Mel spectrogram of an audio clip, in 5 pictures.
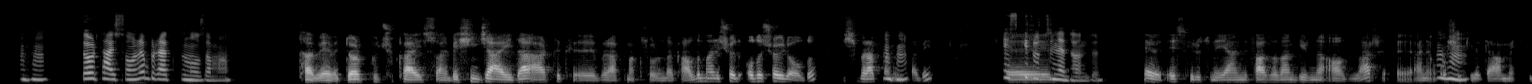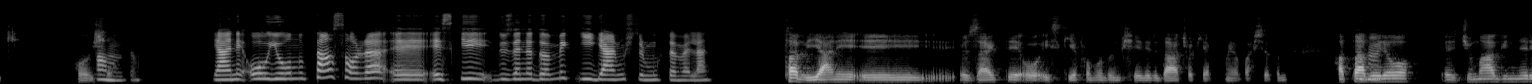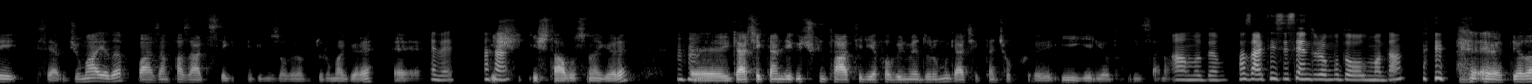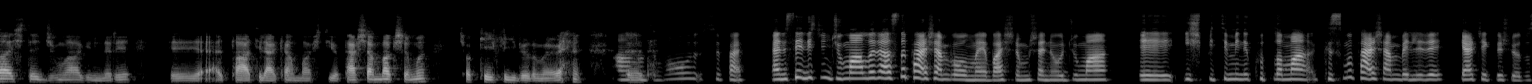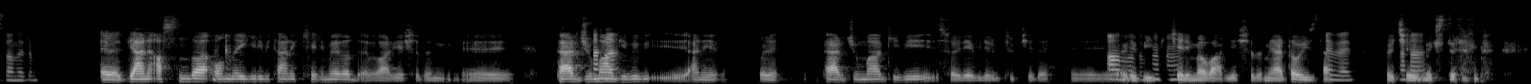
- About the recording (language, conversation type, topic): Turkish, podcast, İş ve özel hayat dengesini nasıl kuruyorsun, tavsiyen nedir?
- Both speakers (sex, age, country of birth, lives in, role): female, 25-29, Turkey, Estonia, host; male, 35-39, Turkey, Spain, guest
- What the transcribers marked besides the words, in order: other background noise; unintelligible speech; chuckle; chuckle; chuckle; unintelligible speech; chuckle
